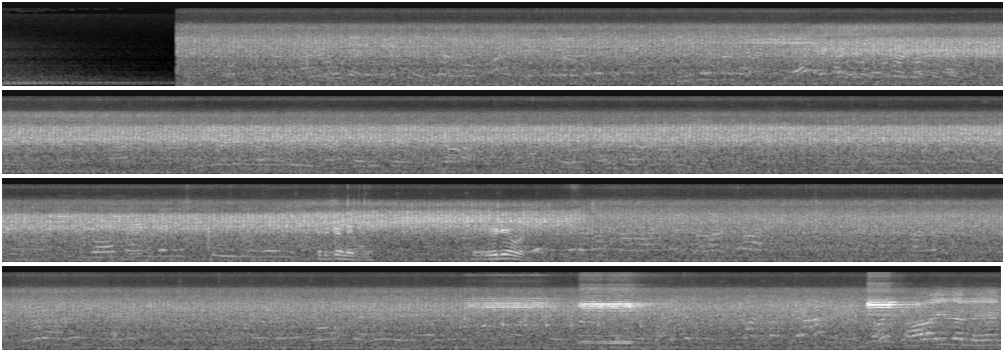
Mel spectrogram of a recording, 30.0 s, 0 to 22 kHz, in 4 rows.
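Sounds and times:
people's voices: 1.3 - 30.0
vehicle engines idling: 1.3 - 30.0.

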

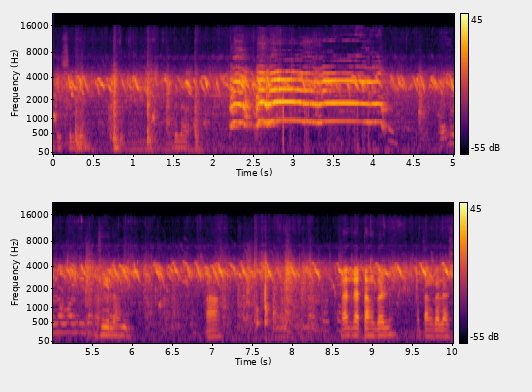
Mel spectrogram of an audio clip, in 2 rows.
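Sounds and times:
young chickens clucking and peeping: 0.0 - 10.0.

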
